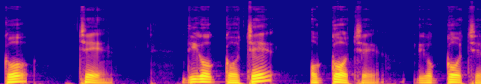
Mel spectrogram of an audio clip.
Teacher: el acento recaería sobre la sílaba co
